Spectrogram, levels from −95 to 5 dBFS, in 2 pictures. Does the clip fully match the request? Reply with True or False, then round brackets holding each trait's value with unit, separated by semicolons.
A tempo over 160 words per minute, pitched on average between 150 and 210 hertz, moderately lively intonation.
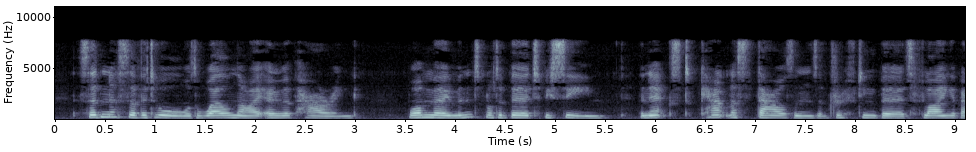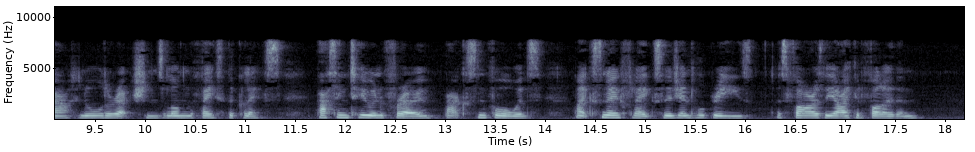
False (185 wpm; 190 Hz; 2.2 semitones)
